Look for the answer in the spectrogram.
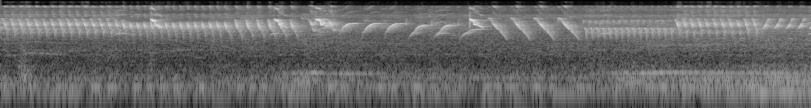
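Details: Female buxtoni white-eye calling to make lazy males sing along: thin, high chirps and rapid series of short sweeping notes, dense through the middle, over a steady low hum.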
